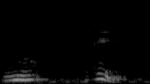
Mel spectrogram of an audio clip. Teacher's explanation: lu is 4th tone, and d is 3rd tone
